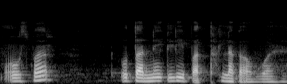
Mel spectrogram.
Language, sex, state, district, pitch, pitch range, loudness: Hindi, female, Chhattisgarh, Raipur, 160 Hz, 150-165 Hz, -20 LUFS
